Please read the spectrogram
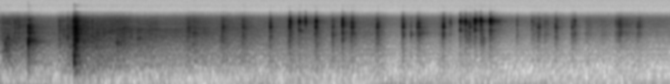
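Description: Typewriter keys clacking in quick runs of typing, after two sharper knocks in the first second.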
